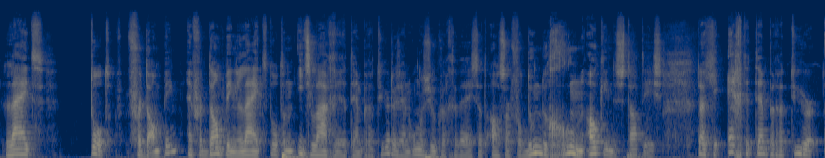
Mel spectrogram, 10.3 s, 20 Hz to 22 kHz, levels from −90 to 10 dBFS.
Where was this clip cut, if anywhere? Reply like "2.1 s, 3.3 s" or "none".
none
